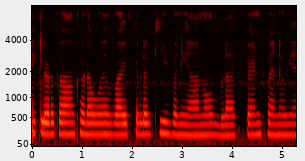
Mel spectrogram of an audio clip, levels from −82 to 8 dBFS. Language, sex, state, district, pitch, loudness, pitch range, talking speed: Hindi, female, Bihar, Gopalganj, 190 Hz, -45 LUFS, 185-195 Hz, 160 wpm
